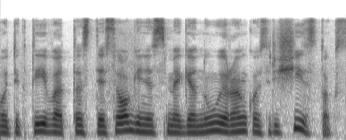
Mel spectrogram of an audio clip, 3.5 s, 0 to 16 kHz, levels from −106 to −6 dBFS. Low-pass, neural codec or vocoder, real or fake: 9.9 kHz; none; real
